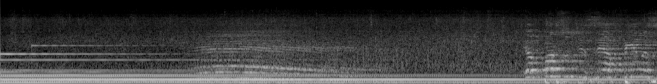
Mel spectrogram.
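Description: A live band's final chord held and slowly dying away, with a steady hiss of crowd noise underneath; a voice glides briefly in the middle and talking begins near the end.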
